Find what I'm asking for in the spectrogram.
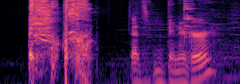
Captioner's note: coughing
